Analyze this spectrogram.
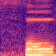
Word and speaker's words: pho: There's a lot of Vietnamese food, like pho places and other stuff. Or actually, it's pho, right? It's pronounced it pho places and stuff like that.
